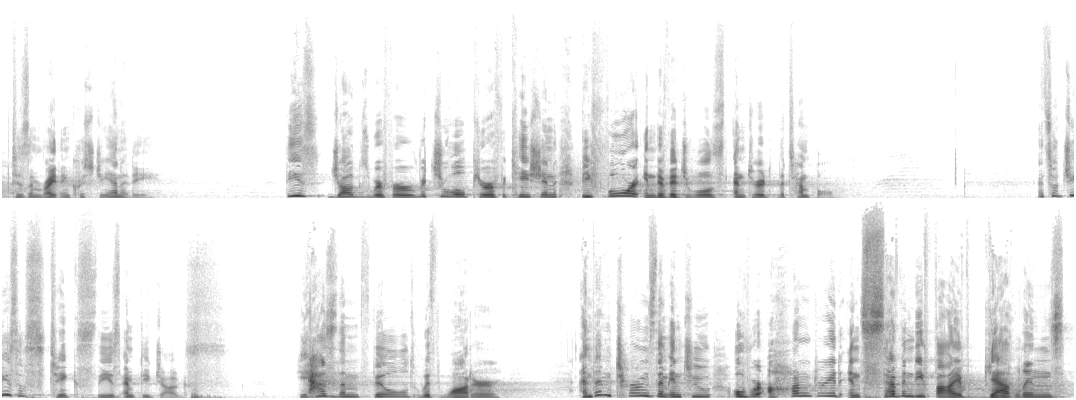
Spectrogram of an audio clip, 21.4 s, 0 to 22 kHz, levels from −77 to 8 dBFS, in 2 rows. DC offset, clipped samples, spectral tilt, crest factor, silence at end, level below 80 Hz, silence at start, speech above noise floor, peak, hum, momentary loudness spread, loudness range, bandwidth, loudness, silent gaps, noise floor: under 0.1%; under 0.1%; -4 dB/octave; 24 dB; 0.1 s; -62 dBFS; 0.1 s; 43 dB; 0 dBFS; none; 16 LU; 11 LU; over 20 kHz; -22 LUFS; none; -66 dBFS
